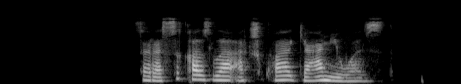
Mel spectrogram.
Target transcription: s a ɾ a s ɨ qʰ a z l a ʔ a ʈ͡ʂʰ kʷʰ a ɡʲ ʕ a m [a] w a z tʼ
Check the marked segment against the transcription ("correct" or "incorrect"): incorrect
